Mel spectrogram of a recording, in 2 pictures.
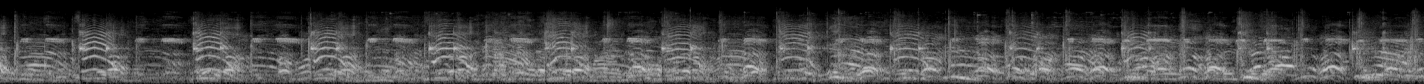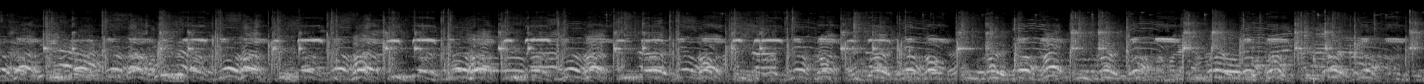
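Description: A crowd of men chant rhythmically together outdoors.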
